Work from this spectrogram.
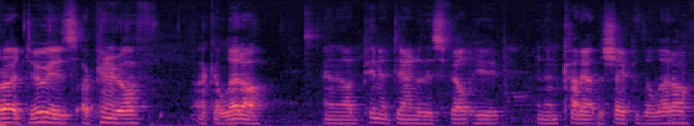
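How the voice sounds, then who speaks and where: Someone with an Australian accent speaks at a fairly quick pace in a relaxed tone, with monotone, flat intonation, big swings in loudness and noticeable background noise. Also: man, medium pitch for a man. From South-West Sydney, Australia. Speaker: skateboarding vlogger and tattoo artist. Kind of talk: interview answer. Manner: casual, relaxed.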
